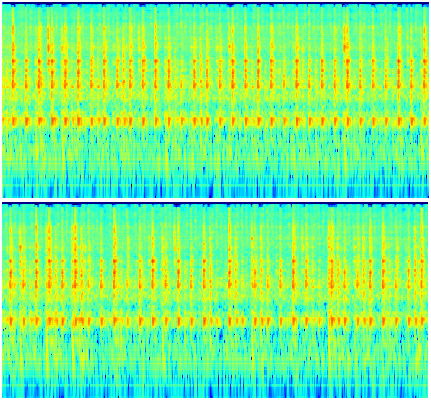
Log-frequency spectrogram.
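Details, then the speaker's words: Chrysler Town & Country at idle, stopped (not heard while driving): quick regular ticking about three to four per second; flex plate suspected, then a crack found at its edge on inspection. "I'm leaning towards something maybe to do with the flex plate so I'm going to go Jack it up and check it"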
